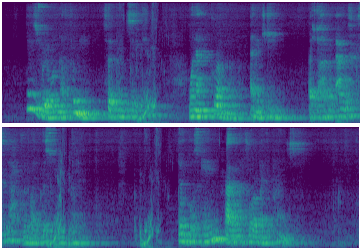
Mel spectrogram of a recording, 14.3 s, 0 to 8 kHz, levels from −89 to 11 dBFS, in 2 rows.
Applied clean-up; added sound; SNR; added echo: neural separator model SepFormer DNS4.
